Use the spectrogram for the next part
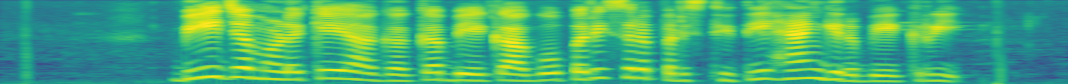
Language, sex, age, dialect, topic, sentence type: Kannada, female, 25-30, Dharwad Kannada, agriculture, question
